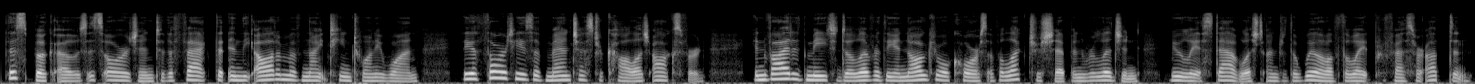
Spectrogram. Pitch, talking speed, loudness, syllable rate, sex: 185 Hz, 180 wpm, -19 LUFS, 6.0 syllables/s, female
